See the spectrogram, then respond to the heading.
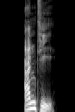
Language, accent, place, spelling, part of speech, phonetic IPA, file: German, Germany, Berlin, anti-, prefix, [ˈanti], De-anti-.ogg
- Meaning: anti-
